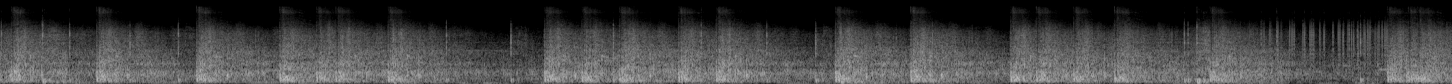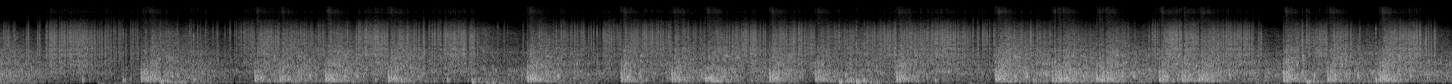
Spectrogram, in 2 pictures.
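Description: Large fireworks display: aerial shells bursting in quick succession, many sharp bangs one after another without a break.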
